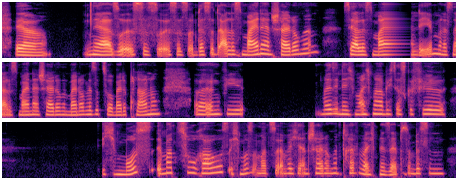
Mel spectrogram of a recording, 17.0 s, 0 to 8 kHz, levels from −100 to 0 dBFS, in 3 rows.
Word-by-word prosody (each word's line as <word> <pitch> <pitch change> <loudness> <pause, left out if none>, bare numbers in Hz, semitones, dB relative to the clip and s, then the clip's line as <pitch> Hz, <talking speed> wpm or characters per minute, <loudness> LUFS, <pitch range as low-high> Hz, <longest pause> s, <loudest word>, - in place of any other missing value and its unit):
Ja, 165 -3 +4 0.6
ja, 185 -2 +6
so - - 0
ist - - +4
es 185 -2 +1
so - - -2
ist - - +1
es. 185 - +2
Und 180 - -5
das 190 0 +3
sind - - -2
alles 205 -1 +4
meine 195 +5 +4
Entscheidungen. 215 - +1 0.3
Ist - - -4
ja 200 - +6
alles 190 0 +2
mein 190 +1 +1
Leben 210 +5 -2
und 220 - -1
das 190 - -3
sind 95 - -1
alles 90 -2 -3
meine 190 +1 -2
Entscheidungen 190 0 -2
und 180 - -8
Meinungen, 190 +4 -2
oder 195 -4 -3
meine 175 +2 -4
Planung, 205 +5 -3 0.4
aber 205 - -1
irgendwie, 220 +1 -3 0.9
weiß 230 0 -3
ich - - -3
nicht, 210 -1 -3
manchmal 220 +2 -1
habe 220 0 -3
ich 215 - -9
das 215 - -3
Gefühl 225 -1 -3 1.4
„ich 210 0 -5
muss 210 - +7
immer 280 - -2
zu 295 -2 +2
raus. 270 +5 +2
Ich 230 -1 -6
muss 245 +4 -4
immerzu 135 0 -2
irgendwelche 255 0 -3
Entscheidungen 260 +1 -2
treffen“, 265 - -5
weil - - +2
ich 200 - -10
mir 200 -2 -2
selbst 205 - -1
so - - -6
'n - - -6
bisschen 250 -1 -3
210 Hz, 205 wpm, -22 LUFS, 190-240 Hz, 1.4 s, muss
